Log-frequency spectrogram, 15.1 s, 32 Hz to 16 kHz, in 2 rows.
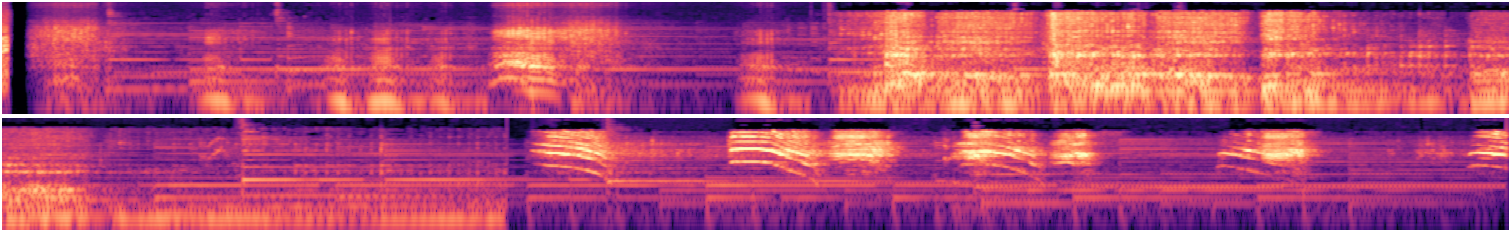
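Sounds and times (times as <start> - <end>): background music with steady tones: 0.3 - 15.0
tiger roaring: 2.5 - 10.2.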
